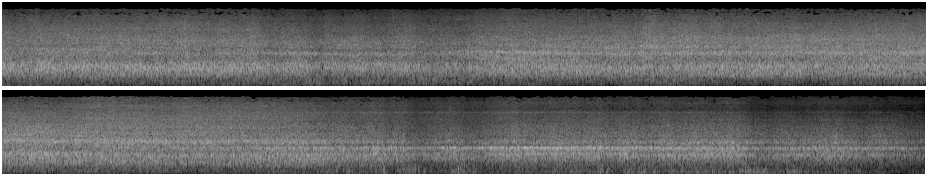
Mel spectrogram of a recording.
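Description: Freight train of car-carrier and tank wagons passing close at speed: a loud, steady rush of steel wheels on rail with a thin high squeal. Wheel knocks come through more plainly in the last few seconds, and the sound fades as the last wagons go by.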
